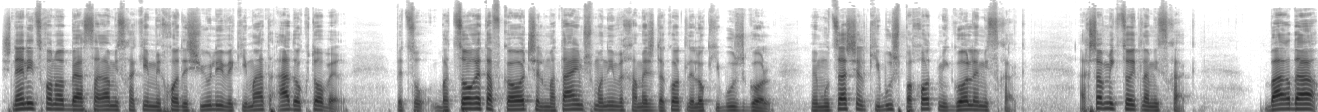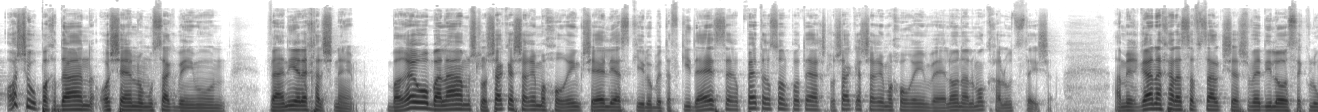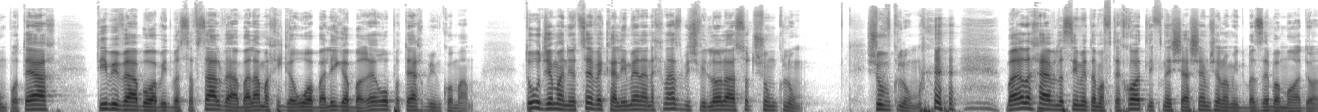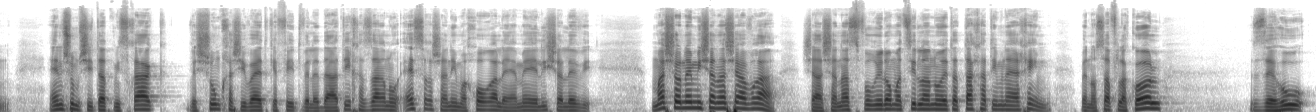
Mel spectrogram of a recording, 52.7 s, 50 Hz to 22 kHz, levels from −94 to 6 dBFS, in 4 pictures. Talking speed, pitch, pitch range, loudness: 150 wpm, 135 Hz, 120-155 Hz, -18 LUFS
